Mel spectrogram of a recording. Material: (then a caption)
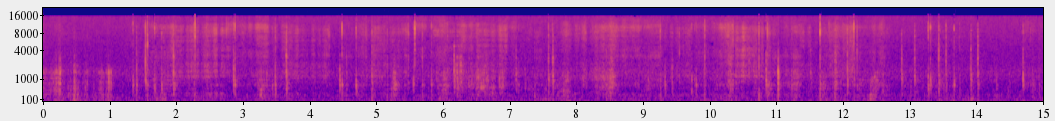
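Laminated board. Long fingernails on both hands scratch and tap across the laminated board cover of a closed spiral-bound hardcover cookbook. The result is a quiet, steady stream of crisp, bright taps and dry scratching that keeps going throughout, with each tap dying away almost instantly.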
